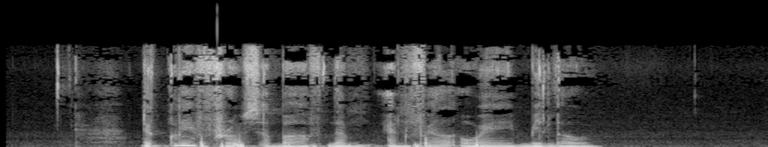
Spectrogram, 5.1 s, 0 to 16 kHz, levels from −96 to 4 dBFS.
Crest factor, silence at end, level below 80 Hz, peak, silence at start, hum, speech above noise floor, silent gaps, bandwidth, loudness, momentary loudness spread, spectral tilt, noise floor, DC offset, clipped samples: 18 dB; 1.1 s; -36 dBFS; 0 dBFS; 0.95 s; none; 44 dB; none; 11.5 kHz; -16 LUFS; 17 LU; -4.5 dB/octave; -60 dBFS; under 0.1%; under 0.1%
